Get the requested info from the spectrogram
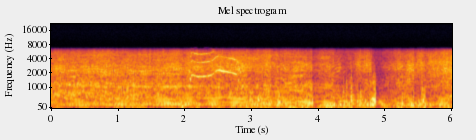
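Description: A Sea-Doo personal watercraft engine running steadily, driving water up a fire hose to a rider's jet boots. A brief high call rises and falls about two seconds in.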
